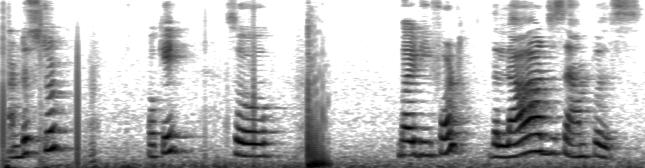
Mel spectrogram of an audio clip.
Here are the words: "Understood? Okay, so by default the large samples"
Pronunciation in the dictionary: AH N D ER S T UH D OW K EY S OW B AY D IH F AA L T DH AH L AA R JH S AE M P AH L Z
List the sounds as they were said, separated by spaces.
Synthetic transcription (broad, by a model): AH N D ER S T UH D OW K EY S OW B AY D IH F AA L T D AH L AA R JH S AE M P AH L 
